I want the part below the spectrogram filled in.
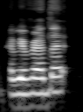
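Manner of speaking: ordinary talk, nothing marked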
